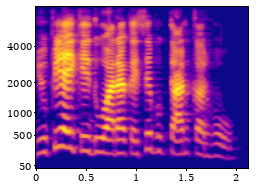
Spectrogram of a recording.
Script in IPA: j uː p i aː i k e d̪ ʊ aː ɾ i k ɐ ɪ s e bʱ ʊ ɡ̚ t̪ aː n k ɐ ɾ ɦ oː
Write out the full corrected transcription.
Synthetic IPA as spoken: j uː p i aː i k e d̪ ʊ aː ɾ a k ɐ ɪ s e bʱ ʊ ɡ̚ t̪ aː n k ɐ ɾ ɦ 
